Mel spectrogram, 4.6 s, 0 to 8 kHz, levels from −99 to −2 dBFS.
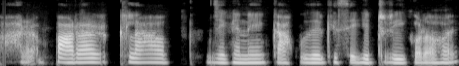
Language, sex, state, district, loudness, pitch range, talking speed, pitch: Bengali, female, West Bengal, Kolkata, -21 LUFS, 175-190 Hz, 105 wpm, 180 Hz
